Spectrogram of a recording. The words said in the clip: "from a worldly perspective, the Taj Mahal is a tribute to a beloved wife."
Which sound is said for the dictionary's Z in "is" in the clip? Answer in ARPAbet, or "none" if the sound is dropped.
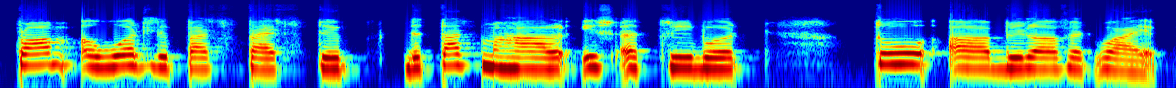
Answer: S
